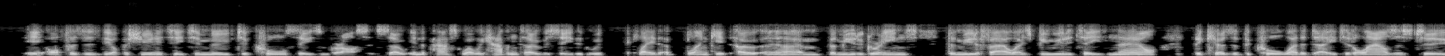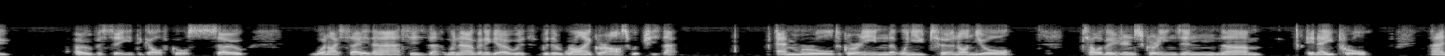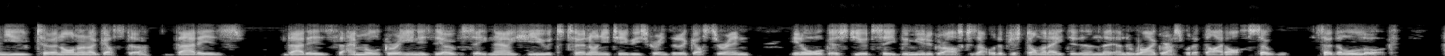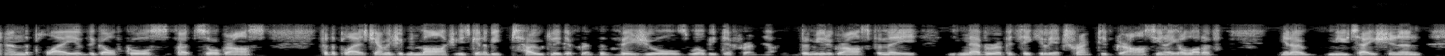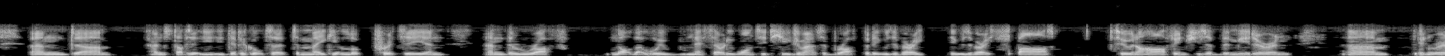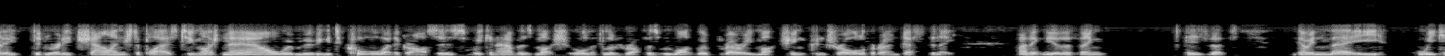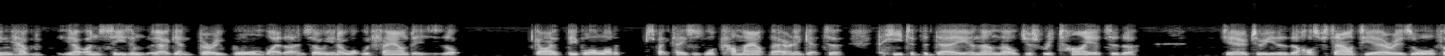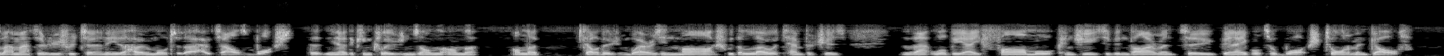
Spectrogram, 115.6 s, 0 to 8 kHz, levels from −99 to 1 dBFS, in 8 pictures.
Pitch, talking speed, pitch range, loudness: 95 Hz, 195 wpm, 90-110 Hz, -20 LUFS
